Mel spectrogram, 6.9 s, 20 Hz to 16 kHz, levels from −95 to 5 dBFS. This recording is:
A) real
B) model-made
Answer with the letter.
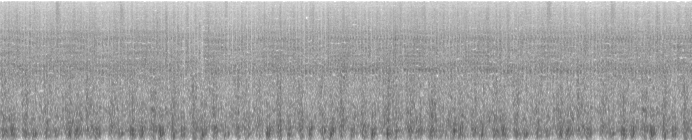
A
